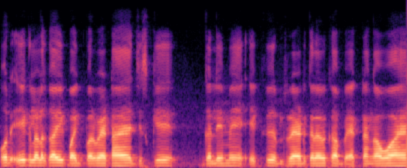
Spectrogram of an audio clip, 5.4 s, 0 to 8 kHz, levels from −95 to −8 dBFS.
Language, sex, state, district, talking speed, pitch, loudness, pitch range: Hindi, male, Uttar Pradesh, Shamli, 210 wpm, 120 Hz, -16 LUFS, 115-125 Hz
